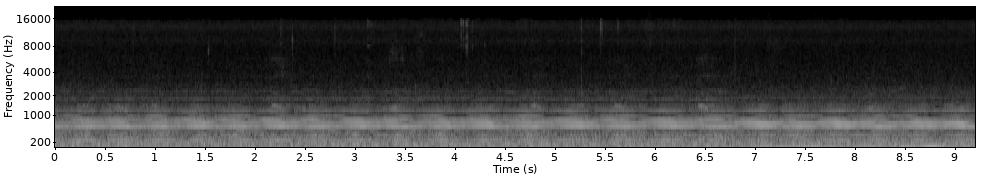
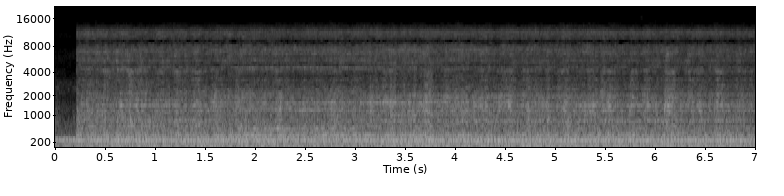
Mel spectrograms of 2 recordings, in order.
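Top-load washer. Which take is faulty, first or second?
first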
